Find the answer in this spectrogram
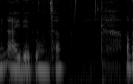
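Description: Only speech: a teacher's voice explaining a grammar lesson, with a pause of about a second in the middle before the talk resumes.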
